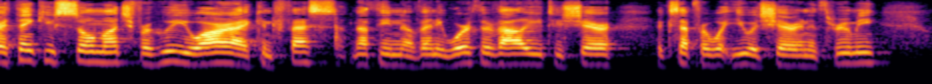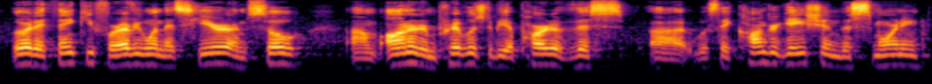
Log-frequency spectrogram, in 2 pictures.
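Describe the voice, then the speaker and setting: A middle-aged man from Quebec with a Canadian accent, preaching a conversational sermon with self-deprecating humor. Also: on the high side. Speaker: guest preacher. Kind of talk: sermon with jokes and prayer.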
